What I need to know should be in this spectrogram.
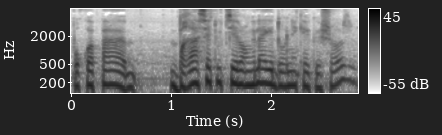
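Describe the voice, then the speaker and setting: Her pitch fairly low for a woman, she speaks with fairly even intonation. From Algeria, Kabyle. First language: Kabyle (speaking French). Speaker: poet and writer. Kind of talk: radio interview. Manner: hesitant, many fillers and repetitions.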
